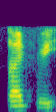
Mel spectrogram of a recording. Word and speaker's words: Seifried: Seifried, you got it.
